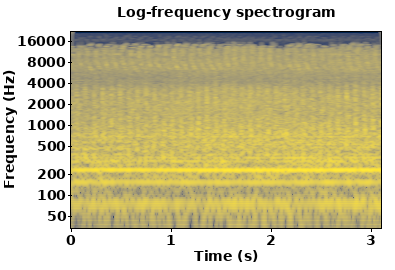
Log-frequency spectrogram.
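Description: Bell 47 helicopter climbing in forward flight in a flight simulator, a steady droning engine and rotor hum with a strong constant tone, continuous and close.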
